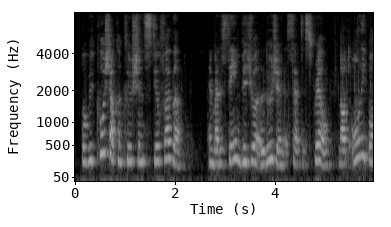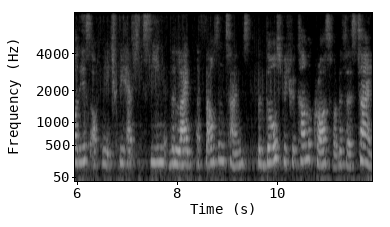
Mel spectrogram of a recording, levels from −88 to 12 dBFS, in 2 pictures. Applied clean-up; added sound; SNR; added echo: neural separator model SepFormer DNS4.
